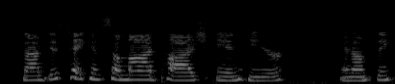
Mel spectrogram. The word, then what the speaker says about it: Mod Podge: So, I'm just taking some Mod Podge in here. And I'm think I'm saying it correctly this time because I have a habit of saying Modge Podge.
